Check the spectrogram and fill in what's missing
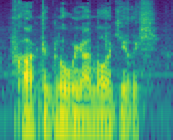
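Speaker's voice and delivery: ordinary delivery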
